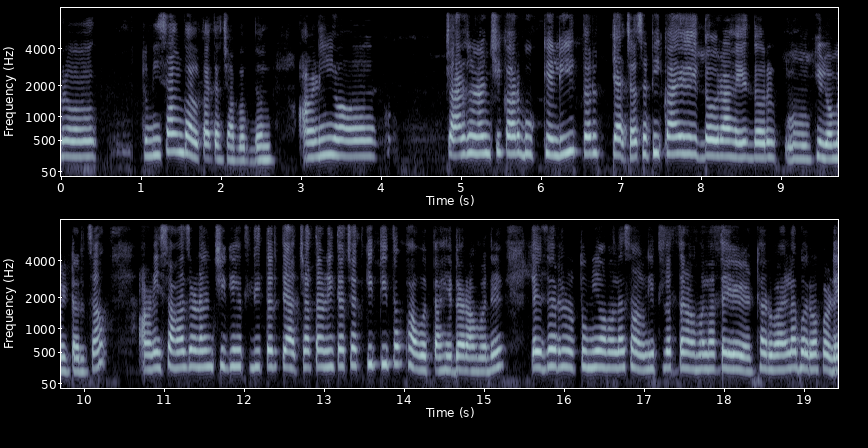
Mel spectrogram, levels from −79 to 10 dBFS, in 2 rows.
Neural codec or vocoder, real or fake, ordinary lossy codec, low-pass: codec, 16 kHz in and 24 kHz out, 1.1 kbps, FireRedTTS-2 codec; fake; none; 7.2 kHz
